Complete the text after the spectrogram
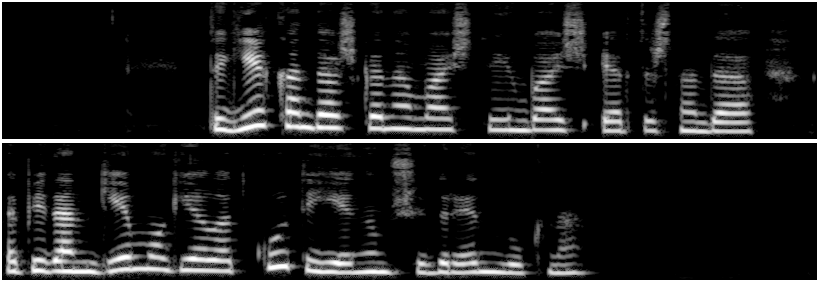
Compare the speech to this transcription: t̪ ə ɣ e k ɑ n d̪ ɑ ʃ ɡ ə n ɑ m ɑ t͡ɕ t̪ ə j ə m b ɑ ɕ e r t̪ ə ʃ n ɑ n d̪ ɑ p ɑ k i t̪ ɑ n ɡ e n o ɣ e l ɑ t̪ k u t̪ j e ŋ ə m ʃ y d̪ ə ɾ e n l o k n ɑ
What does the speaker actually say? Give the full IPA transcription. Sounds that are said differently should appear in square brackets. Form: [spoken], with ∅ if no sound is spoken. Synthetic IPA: t̪ ə ɣ e k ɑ n d̪ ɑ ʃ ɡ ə n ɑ m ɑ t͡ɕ t̪ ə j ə m b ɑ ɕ e r t̪ ə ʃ n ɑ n d̪ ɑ [k] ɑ [p] i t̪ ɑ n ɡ e [m] o ɣ e l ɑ t̪ k u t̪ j e ŋ ə m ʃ y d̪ ə ɾ e n l [u] k n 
